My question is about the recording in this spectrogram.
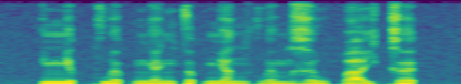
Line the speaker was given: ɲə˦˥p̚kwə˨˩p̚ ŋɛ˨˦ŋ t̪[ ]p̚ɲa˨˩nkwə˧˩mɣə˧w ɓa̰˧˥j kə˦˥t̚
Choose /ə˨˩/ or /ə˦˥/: ə˨˩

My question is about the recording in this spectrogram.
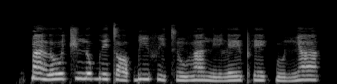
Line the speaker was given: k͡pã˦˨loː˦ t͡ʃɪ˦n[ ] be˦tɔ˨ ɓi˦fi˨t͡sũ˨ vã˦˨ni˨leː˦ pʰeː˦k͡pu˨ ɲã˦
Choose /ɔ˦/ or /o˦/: o˦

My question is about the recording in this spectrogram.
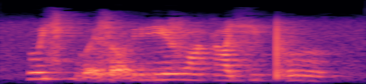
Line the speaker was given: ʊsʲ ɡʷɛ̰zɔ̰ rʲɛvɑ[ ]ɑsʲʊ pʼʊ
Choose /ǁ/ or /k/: k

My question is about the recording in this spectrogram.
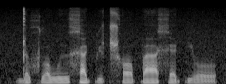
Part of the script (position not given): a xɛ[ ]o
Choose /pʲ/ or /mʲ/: pʲ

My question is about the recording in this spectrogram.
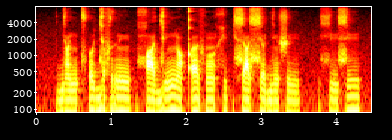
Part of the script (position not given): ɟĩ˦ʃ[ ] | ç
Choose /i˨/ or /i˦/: i˦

